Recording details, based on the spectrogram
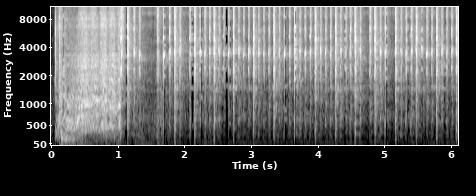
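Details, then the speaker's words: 1931 Ford Model A pickup, sat decades in a leaky barn, started on choke with a little throttle: catches after cranking and runs in uneven sharp pops about three a second, sounding like it can't breathe; owner suspects a nest inside the muffler. "it just sounds like it's it can't breathe you know"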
